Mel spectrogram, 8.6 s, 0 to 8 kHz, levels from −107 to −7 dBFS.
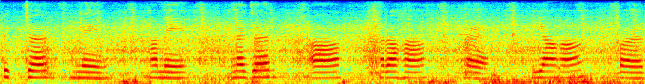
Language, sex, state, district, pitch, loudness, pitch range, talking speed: Hindi, female, Chandigarh, Chandigarh, 225 Hz, -16 LUFS, 215-235 Hz, 65 wpm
